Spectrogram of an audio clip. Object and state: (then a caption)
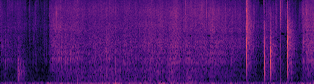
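Bubble wrap being popped. A clear, air-filled plastic bubble wrap sheet is held in the hands and pinched and squeezed with the fingers, popping its bubbles. A single sharp pop comes first, then soft, steady crinkling, then a quick cluster of bright, snappy pops near the end.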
